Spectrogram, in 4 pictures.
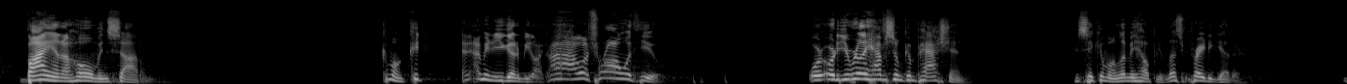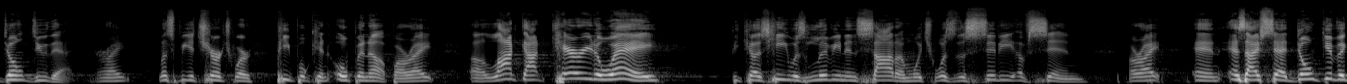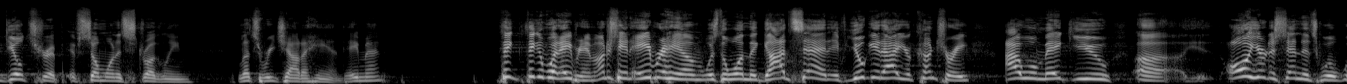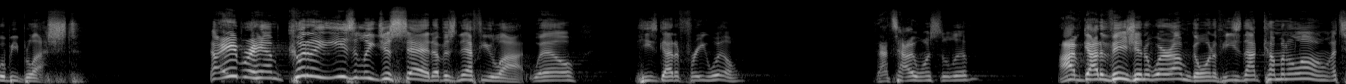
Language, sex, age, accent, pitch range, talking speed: English, male, 50-69, American, 170-240 Hz, 185 wpm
